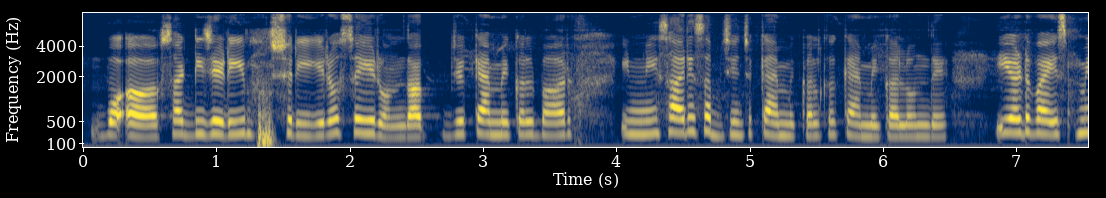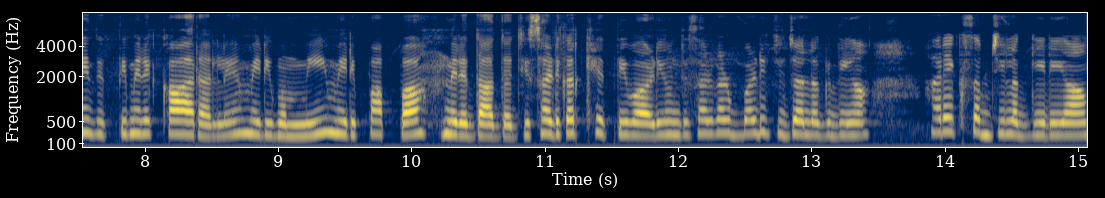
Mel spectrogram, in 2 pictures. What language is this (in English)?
Dogri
